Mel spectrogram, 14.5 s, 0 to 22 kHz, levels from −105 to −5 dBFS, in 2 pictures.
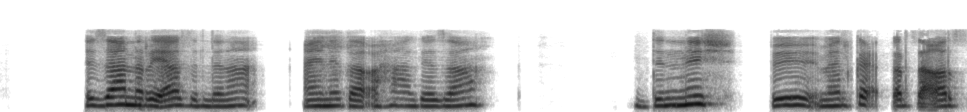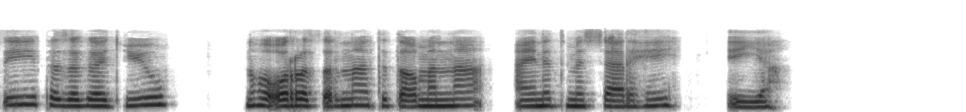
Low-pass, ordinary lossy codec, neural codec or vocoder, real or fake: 7.2 kHz; AAC, 32 kbps; vocoder, 44.1 kHz, 128 mel bands every 512 samples, BigVGAN v2; fake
